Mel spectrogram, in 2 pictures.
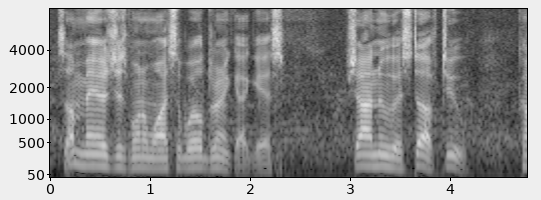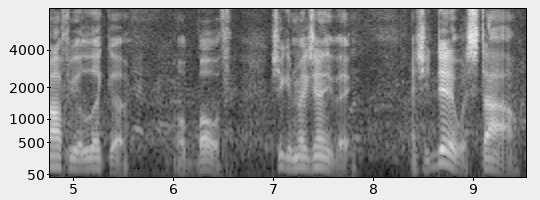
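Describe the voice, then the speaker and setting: Animated male storyteller, wry and conversational. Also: medium pitch. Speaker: fan fiction reader. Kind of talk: first-person scripted story narration.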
